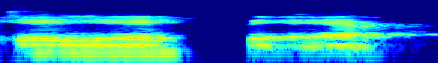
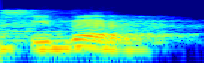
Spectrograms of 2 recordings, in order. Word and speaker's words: siber: Kalau bahasa Inggrisnya kan pakai huruf C, C-Y-B-E-R, ya kan? Cyber bacanya. Tapi oleh negara kita sudah diindonesiakan. Jadi kalau tulisan siber yang benar itu adalah bahasa Indonesia seperti itu. Media siber. Bacanya siber, bukan cyber.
